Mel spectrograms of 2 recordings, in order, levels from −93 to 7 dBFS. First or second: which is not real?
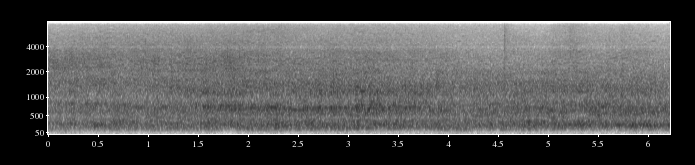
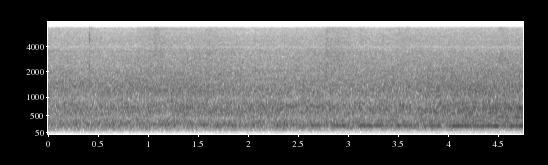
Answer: first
